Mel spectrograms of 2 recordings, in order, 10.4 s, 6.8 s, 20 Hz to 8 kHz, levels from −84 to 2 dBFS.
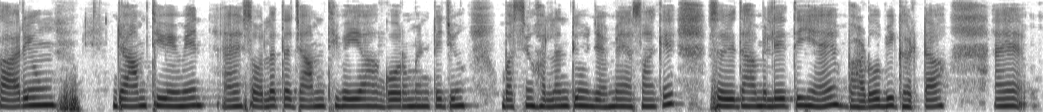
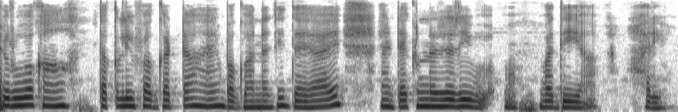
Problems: none marked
